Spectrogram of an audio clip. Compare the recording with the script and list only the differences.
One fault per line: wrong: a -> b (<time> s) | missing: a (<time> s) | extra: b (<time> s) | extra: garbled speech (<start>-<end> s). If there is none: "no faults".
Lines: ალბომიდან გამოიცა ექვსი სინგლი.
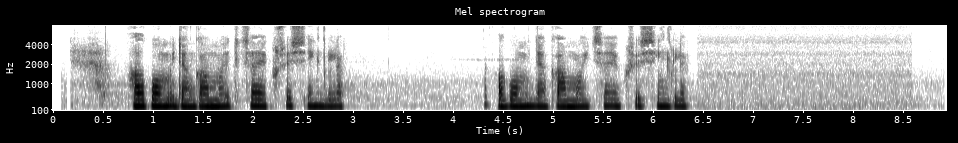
no faults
